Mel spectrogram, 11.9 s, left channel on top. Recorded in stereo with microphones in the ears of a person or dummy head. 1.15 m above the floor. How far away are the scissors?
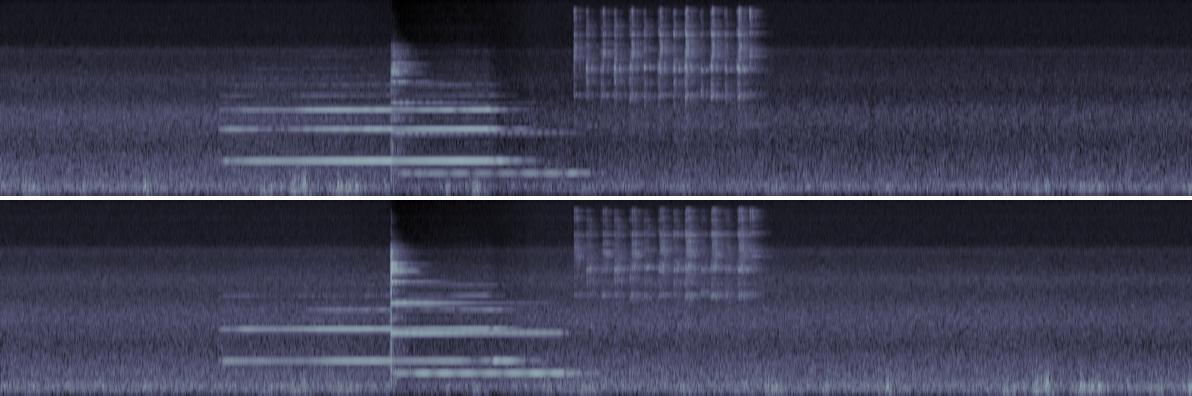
About 2.5 m.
